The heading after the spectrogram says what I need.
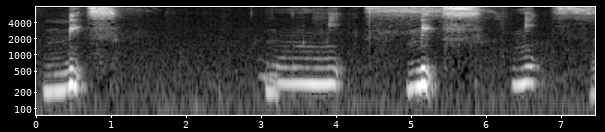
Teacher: the sound it's like a TS or a TZ when you write it in English kind of sounds like a sizzling pan to me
